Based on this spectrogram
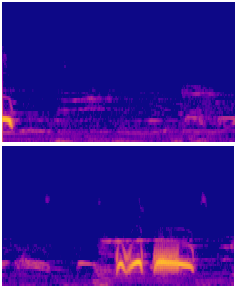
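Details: Spotted dove used to lure and provoke wild birds; after a long quiet stretch with faint murmurs, one cooing phrase of quick hollow notes and a long rolling purr.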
